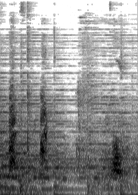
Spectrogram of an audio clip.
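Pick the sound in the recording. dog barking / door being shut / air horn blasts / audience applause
dog barking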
